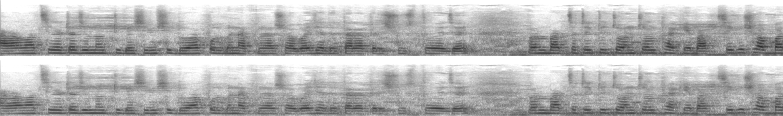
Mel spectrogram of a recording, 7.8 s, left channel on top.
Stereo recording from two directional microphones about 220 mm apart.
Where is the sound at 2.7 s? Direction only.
15° left (ahead or behind).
